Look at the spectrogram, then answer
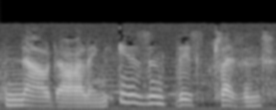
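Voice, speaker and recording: An actress playing an insistent, solicitous wife who coaxes and presses with questions in a 1970s radio drama. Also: female voice, sits low, expressive, loud music behind the voice. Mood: probing. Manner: coaxing, deliberate, pressing with questions. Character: insistent, solicitous, probing wife managing her troubled husband. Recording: dull vintage radio recording.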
